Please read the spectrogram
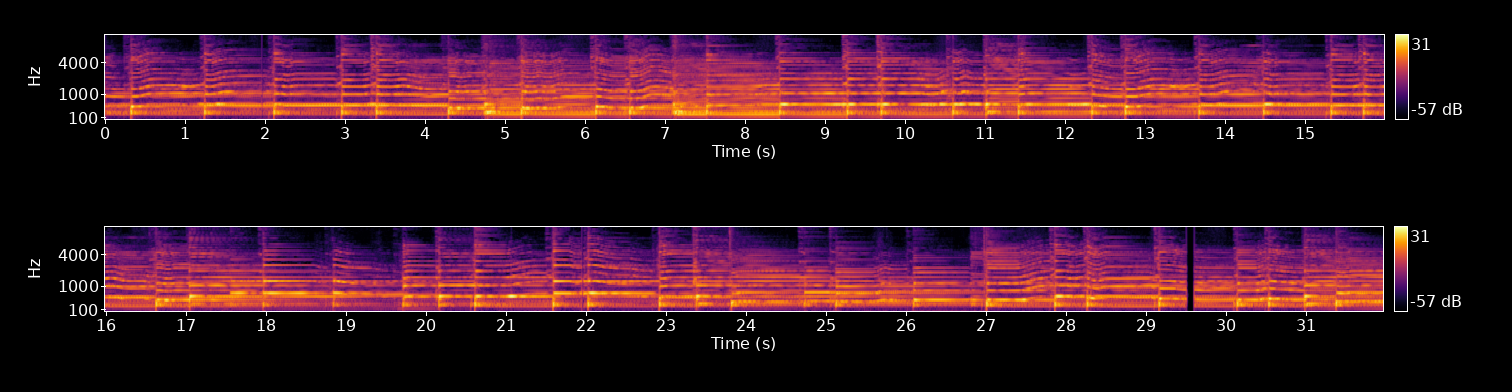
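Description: Background instrumental music: a plucked string instrument playing a quick melody of struck notes with sliding pitch bends over a steady drone.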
